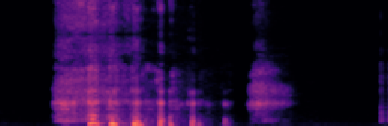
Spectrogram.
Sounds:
Laughter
